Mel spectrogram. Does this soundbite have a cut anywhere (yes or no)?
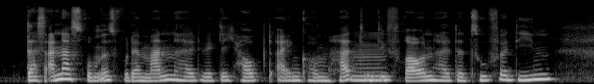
no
